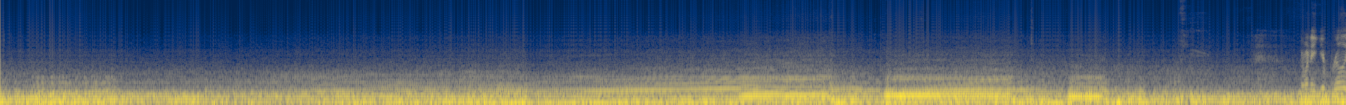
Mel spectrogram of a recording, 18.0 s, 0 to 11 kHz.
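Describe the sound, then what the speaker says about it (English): A 2019 Camaro SS 1LE at full throttle, its engine a loud, deep, sustained roar with rising revs and intake growl heard from inside the cabin, with a shift-like dip partway through and someone talking over it. "You really get full throttle and you put your foot all the way down, you can hear the intake open up too."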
